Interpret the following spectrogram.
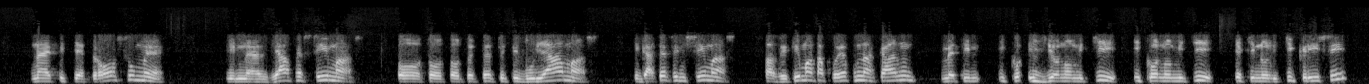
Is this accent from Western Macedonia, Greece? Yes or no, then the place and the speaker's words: no; Thessaloniki, Central Macedonia, Greece; αυτό που ειδικά χτύπησε την πόλη μου, τη Θεσσαλονίκη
